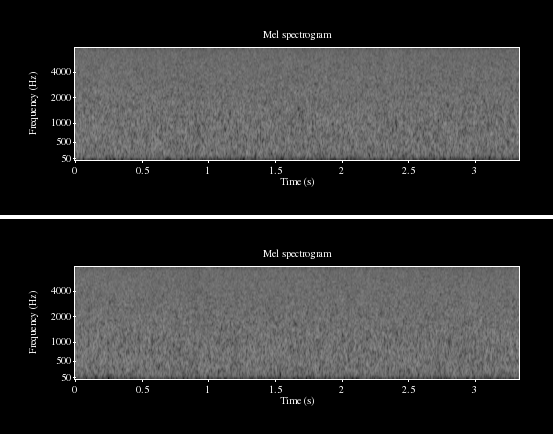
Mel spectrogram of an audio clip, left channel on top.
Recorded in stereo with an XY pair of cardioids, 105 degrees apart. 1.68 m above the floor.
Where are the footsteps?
I don't hear footsteps.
